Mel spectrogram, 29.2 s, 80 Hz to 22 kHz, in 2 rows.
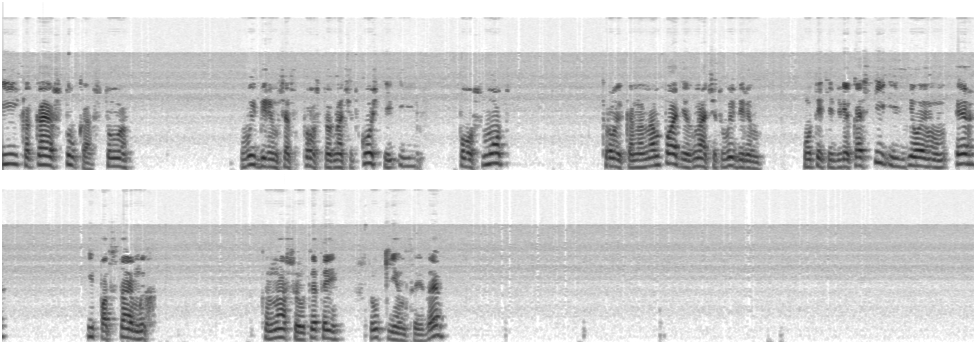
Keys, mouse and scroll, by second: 0.0-1.1 middle drag, 4.1 click, 5.4-7.1 drag, 8.5 click, 9.1 KP_3, 11.5 shift+click, 13.6 r, 18.4-20.2 middle drag, 20.9-22.2 middle drag, 23.4-24.6 middle drag, 26.2 r.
